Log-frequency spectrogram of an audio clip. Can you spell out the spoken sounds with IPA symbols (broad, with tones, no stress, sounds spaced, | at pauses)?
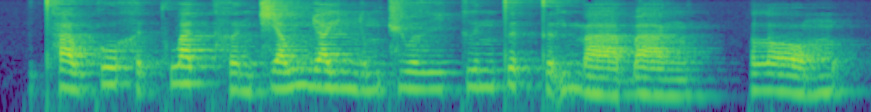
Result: t̪ʰ a˨˩ w k o˧ h ə˨˩ t̚ k w a˦˥ t̚ h ə˨˩ n t͡ɕ a˨˦ w ɲ a˧ j ɲ ə˨˦ m t͡ɕ u˧ ə̯ ɣ i˧ k ɨ˧ n t̪ ə˦˥ t̚ t̪ ə̰˧˥ j m aː˨˩ ɓ a˨˩ ŋ | l ɔ˧˩˨ m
